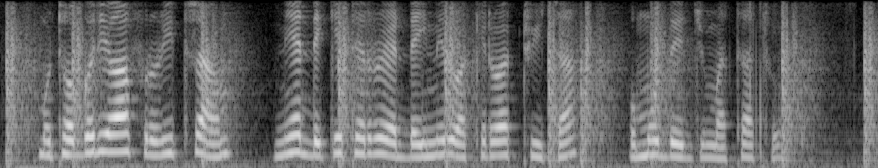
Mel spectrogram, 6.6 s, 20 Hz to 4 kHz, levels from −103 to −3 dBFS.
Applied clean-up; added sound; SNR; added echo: none; Gunshot, gunfire; 13 dB; none.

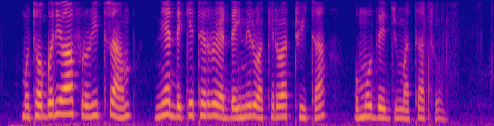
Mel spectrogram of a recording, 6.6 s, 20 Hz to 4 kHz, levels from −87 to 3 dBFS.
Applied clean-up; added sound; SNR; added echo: none; none; none; none.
